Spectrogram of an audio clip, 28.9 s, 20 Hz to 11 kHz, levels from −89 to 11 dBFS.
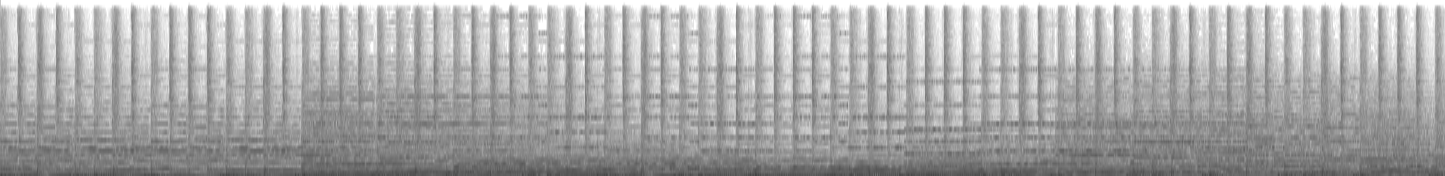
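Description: Nothing stood out as a technical fault anywhere in the recording when listening through it.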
